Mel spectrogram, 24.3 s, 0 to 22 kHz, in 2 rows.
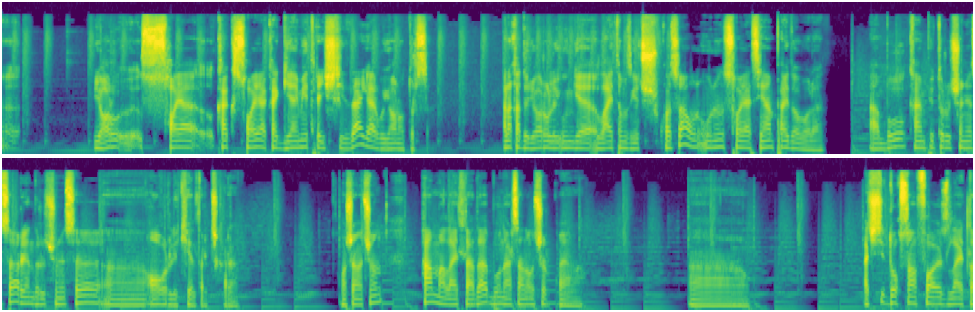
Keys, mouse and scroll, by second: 14.1 click, 15.6-19.3 drag.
